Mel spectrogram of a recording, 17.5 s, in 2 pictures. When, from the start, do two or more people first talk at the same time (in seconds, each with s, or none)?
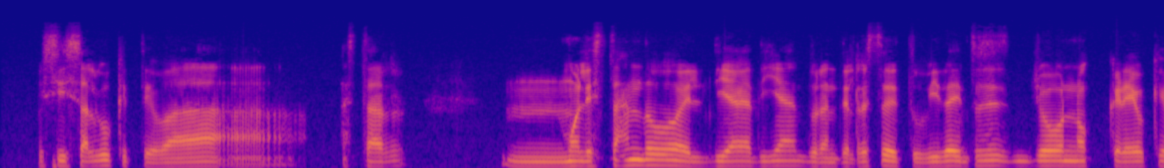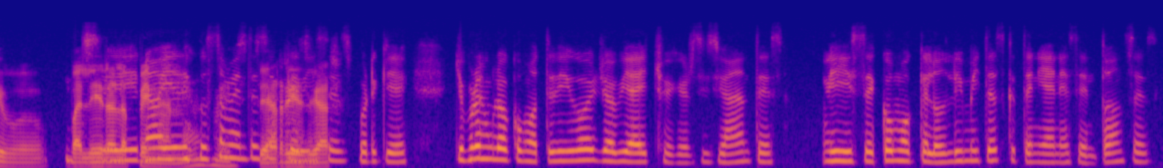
9.3 s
